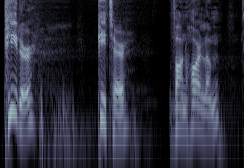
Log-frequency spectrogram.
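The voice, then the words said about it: Poor Dutch accent, sounds Jamaican. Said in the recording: “that's my Dutch accent that I was trying, which I'm terrible at. It sounded more Jamaican”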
